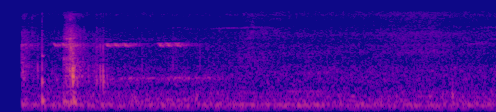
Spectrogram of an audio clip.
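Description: Faint, short, high-pitched insect chirps repeating, after two sharp clicks right at the start.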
